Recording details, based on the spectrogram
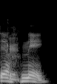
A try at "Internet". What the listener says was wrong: prononce le T. Internet.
